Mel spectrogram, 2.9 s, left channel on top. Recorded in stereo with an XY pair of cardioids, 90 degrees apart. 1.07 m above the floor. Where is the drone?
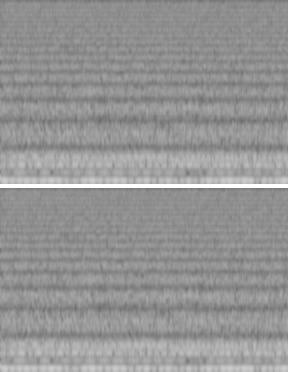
Straight ahead.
